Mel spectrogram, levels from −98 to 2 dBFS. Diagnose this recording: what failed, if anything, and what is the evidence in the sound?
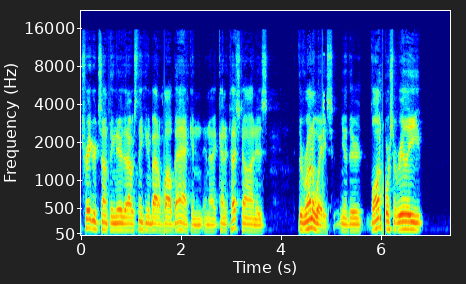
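Corrupt frame decoded, at 0.54 to 0.58 s (just before "there that I was"), 1.63 to 1.70 s (between "was thinking about a" and "back and and I"), 4.81 to 4.86 s, and 5.95 to 6.09 s (after "know their law"). This is a codec-stage fault. Each is a short burst of misplaced energy peaking around -15 dBFS, or about -25 dBFS in the first. Damaged bits in a few consecutive compressed frames were decoded anyway, scattering wrong spectral content for each frame's duration.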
